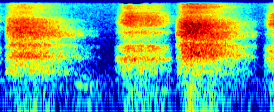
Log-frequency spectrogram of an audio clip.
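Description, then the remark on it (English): A person breathes loudly and deliberately as a demonstration of breathing, with three or four heavy, airy breaths in quick succession, each a broad hissing rush of air. No talking. “They lie as though they are breathing. That's a lie. You see how you breathe?”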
